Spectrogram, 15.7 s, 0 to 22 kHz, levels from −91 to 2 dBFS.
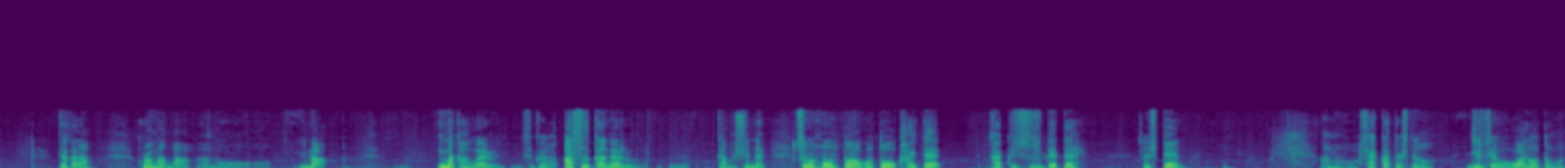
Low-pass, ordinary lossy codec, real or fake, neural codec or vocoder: none; none; fake; codec, 16 kHz, 2 kbps, FreqCodec, larger model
